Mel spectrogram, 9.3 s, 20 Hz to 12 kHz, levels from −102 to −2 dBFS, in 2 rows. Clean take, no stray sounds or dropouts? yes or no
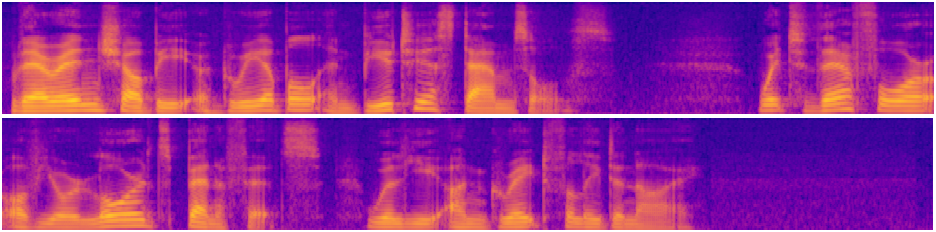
yes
